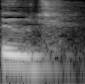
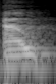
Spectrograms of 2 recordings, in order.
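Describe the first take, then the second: First: It is said like a stereotyped Canadian accent. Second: It is said in his own New England way.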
